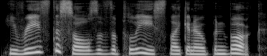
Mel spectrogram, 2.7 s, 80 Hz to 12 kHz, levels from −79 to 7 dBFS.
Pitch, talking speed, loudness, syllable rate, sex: 230 Hz, 245 wpm, -18 LUFS, 5.5 syllables/s, female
